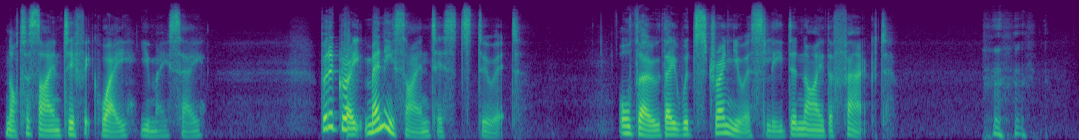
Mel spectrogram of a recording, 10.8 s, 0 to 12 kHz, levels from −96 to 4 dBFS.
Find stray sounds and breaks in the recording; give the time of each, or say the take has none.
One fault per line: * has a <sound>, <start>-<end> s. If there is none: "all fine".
* has a laugh, 9.8-10.5 s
